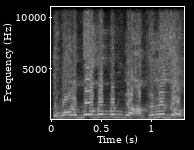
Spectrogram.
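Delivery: put-on yelling. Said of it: "typical Bengali, फुल चीखते हुए".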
